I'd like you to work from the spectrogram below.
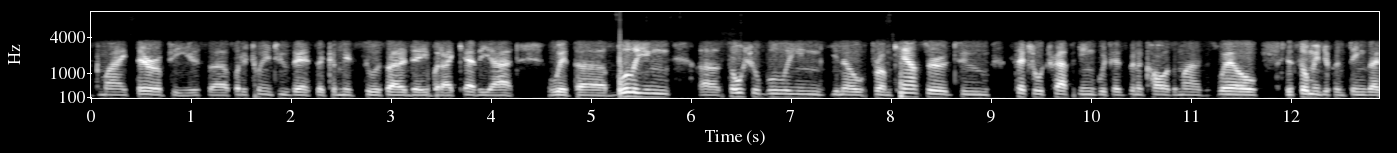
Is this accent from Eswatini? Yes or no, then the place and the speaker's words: no; Mississippi, United States; moved away; growing up in Mississippi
